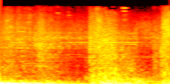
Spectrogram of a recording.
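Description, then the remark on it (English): A giant machine, the Vision That Endures, is slammed backward and crashes through buildings as it stumbles to the ground, making a loud, continuous rumble of smashing debris with deep booming thuds and fresh bursts of crashing noise toward the end. “The vision that endures is slammed backward, crashing through buildings as it stumbles to the ground.”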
